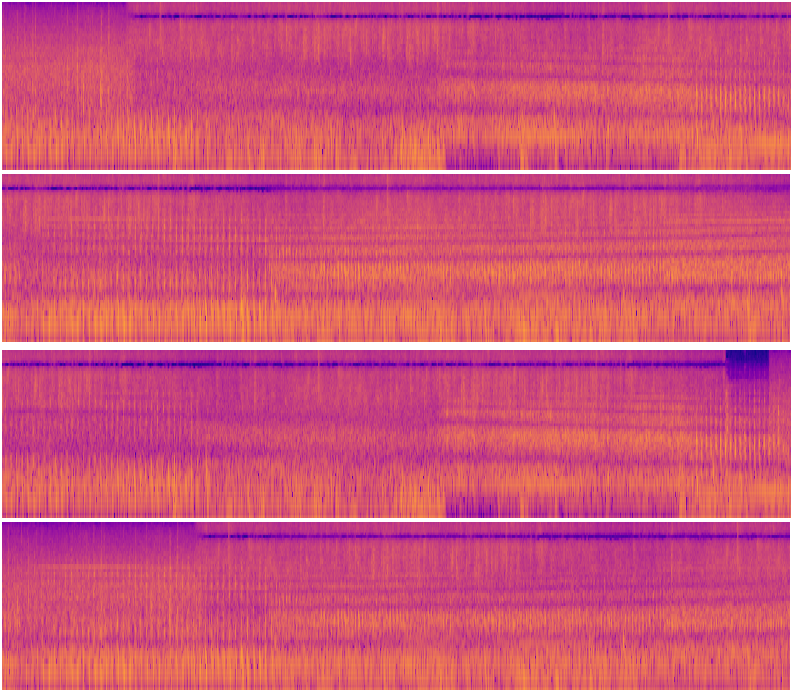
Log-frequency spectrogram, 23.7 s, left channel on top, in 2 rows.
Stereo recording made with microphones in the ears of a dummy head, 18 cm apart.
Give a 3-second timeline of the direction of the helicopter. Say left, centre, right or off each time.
right, right, right, right, centre, centre, left, left.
